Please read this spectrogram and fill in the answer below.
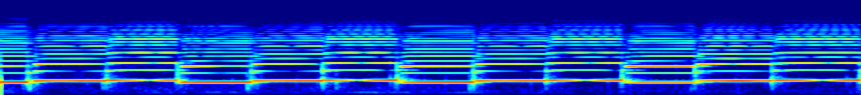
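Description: Two-row G/C melodeon (diatonic button accordion) playing a right-hand exercise: the notes A, B and C, fingered three, two, four, repeated round and round with the bellows on the pull. The notes are even, a little under two a second.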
